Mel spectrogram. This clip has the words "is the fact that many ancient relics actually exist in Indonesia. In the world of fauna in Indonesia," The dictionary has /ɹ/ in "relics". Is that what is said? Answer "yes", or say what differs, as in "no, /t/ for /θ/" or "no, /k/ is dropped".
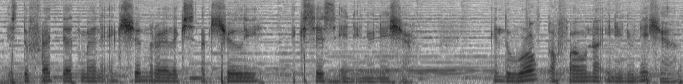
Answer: yes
